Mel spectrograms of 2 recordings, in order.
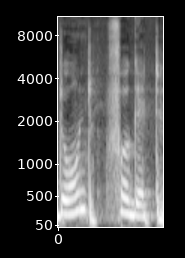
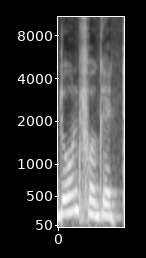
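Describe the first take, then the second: First: Stretched out, each word spaced for learners; slow drill. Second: Said in the usual way. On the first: Shown as a demonstration. Teacher modelling a phrase for learners, very slowly. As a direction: say it very slowly so students can copy. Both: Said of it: "మర్చిపోకు".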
